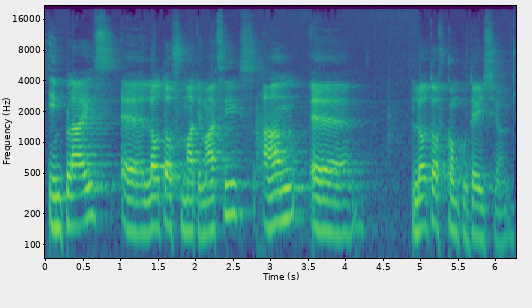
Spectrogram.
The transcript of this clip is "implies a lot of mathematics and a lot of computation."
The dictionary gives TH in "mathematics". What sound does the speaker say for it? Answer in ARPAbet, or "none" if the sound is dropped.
T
